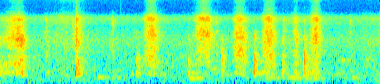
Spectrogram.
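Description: Chalk scratching on a chalkboard in a series of short strokes, as arcs are drawn with a board compass and then a line is ruled along a set square.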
